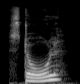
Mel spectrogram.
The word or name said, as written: stalle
